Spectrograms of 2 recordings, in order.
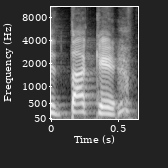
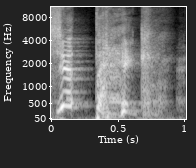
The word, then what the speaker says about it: shiitake: Yes, I know it's pronounced shiitake, but it says shit take.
